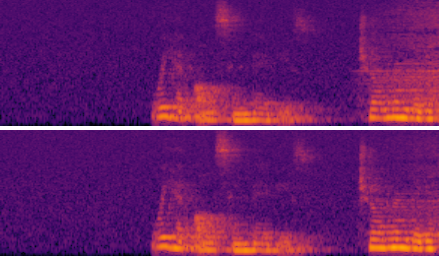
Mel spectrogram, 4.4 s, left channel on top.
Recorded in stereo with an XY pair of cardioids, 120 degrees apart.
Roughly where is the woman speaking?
Ahead.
